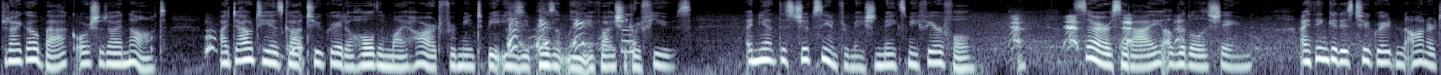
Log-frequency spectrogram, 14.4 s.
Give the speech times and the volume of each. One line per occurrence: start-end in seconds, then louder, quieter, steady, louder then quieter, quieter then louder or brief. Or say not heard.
0.0-14.3 steady.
